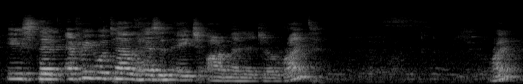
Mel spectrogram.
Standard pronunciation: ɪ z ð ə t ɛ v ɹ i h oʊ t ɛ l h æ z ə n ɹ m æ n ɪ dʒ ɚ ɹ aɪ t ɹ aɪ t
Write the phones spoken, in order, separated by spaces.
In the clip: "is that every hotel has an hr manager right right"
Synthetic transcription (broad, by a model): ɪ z ð ə t ɛ v ɹ i h oʊ t ɛ l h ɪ z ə n ɹ m æ n ɪ dʒ ɚ ɹ aɪ t ɹ aɪ t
